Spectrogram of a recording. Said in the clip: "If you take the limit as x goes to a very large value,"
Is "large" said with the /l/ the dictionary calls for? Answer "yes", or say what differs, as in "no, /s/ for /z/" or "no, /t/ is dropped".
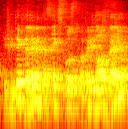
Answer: no, /n/ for /l/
